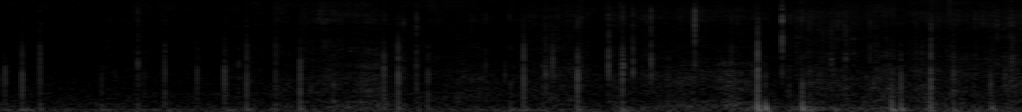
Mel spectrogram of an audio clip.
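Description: A flat card certificate in a plastic sleeve is held in both hands while long orange nails tap along its edges and front. Quiet, irregular crisp clicks and light patters follow one another quickly, with a few louder taps near the end.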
